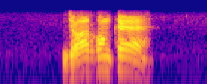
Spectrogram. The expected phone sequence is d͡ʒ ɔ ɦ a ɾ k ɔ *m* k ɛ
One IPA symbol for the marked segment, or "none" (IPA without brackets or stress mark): ŋ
